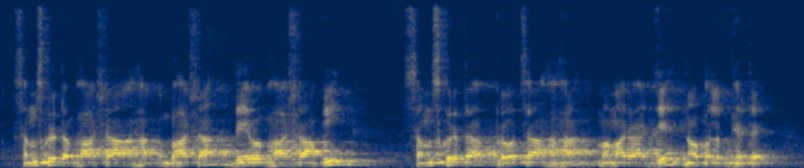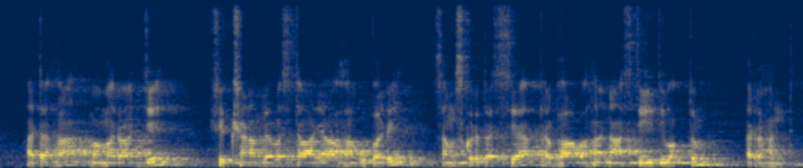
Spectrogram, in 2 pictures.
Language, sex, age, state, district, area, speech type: Sanskrit, male, 18-30, Karnataka, Shimoga, rural, spontaneous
